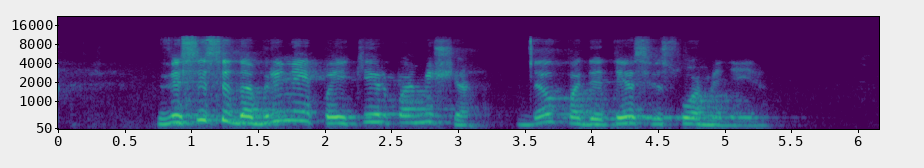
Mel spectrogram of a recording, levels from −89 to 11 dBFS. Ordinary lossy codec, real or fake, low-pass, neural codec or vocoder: Opus, 16 kbps; real; 9.9 kHz; none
